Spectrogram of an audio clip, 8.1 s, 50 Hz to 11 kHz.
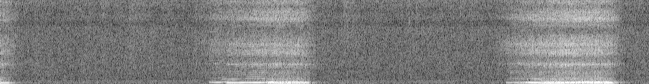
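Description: Two long, rumbling snores on breathing in, about 16 breaths a minute, with quiet pauses between them. Ordinary snoring during sleep.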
